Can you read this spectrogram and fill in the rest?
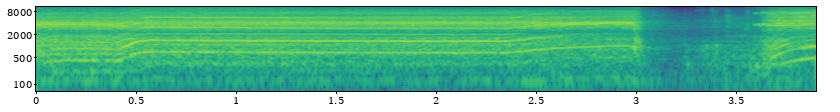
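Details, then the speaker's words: Time-sert thread repair, counterbore tool cutting the flange seat in drilled hole: drill whine steps up and stays smooth once the self-limiting cutter reaches its stop and free-runs; counterbore at depth. "so what it's doing is it's actually cutting down to that step there and once it hits this step it stops spinning or stops cutting and you can hear it just doing a freerunning"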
